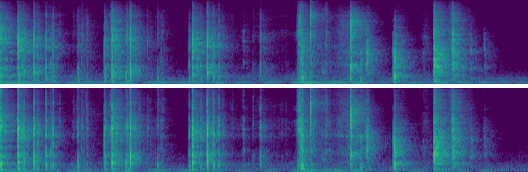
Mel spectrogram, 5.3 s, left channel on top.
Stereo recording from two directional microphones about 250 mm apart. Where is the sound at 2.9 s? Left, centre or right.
Centre.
